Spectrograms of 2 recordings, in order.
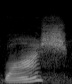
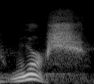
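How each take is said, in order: First: The word is said without an r sound. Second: The word is said with an r sound.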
